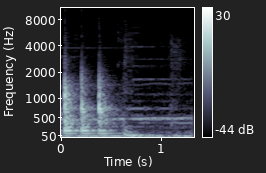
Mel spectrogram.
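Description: Three quick, close, solid knocks on a door in an even rhythm, followed by a softer thud and quiet room tone.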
